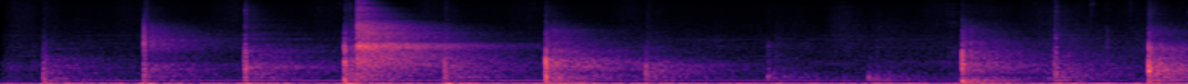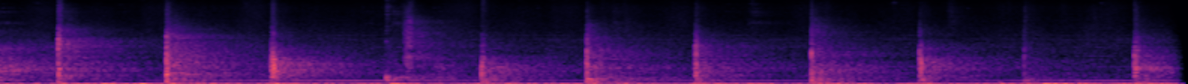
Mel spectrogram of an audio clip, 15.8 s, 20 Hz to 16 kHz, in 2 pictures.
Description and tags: Prison Locks and Doors 35 Footsteps up stairs
From a set of sounds I recorded at the abandoned derelict Shoreditch Police Station in London.
Recorded with a Zoom H1
Recorded in Summer 2011 by Robert Thomas
doors, latch, lock, locks, London, Police, Prison, scrape, Shoreditch, squeal, Station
